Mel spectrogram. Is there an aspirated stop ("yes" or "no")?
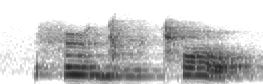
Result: yes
